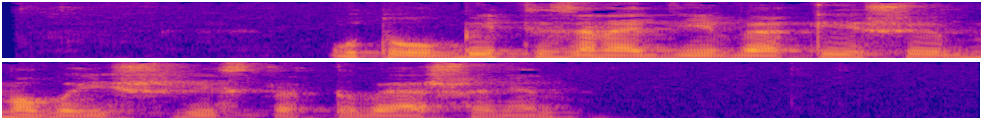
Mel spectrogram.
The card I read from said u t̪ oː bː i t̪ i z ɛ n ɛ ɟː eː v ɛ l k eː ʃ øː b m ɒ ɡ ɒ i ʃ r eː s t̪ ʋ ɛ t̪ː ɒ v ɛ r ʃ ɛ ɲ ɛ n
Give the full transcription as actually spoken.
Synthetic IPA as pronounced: u t̪ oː bː i t̪ i z ɛ n ɛ ɟː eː vː ɛ l k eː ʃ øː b m ɒ ɡ ɒ i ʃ r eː s t̪ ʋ ɛ t̪ː ɒ v ɛ r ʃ ɛ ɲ ɛ n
